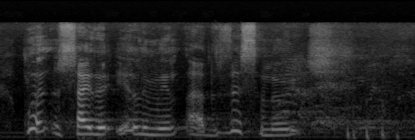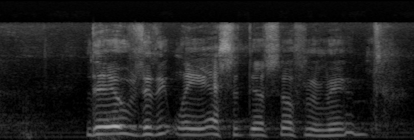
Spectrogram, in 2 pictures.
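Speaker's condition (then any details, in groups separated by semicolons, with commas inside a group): Cerebral palsy; no speech as child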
